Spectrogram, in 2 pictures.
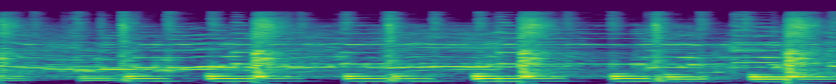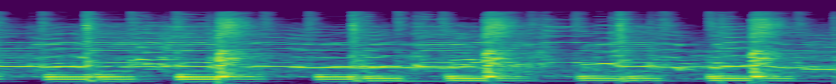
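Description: Stratocaster-style electric guitar playing a Texas blues lead line of held, bent notes with vibrato. Behind it run a steady beat of about one and a half strikes a second and a moving bass line.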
